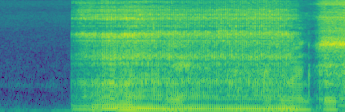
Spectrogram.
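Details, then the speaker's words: Extremely loud, deep, rumbling snore lasting nearly two seconds with a brief break before resuming, from a man in deep sleep, growing louder; heavy snoring. "점점 소리 가 커지고 있어 요 . 소리 가 훨씬 더 커질 겁 니다 ."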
